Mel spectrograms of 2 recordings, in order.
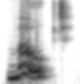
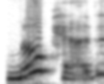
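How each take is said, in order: First: "moped" said slowly as mohpt, one syllable. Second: "moped" said slowly as MOH-ped; moped as two syllables. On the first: Teacher showing the word for being depressed, slow "moped" as mohpt. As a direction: say "moped" like sulked. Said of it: "Pronounce moped". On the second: Teacher showing the word for the bike, slow "moped" as MOH-ped. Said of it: "But pronounced moped". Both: Shown as a demonstration.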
